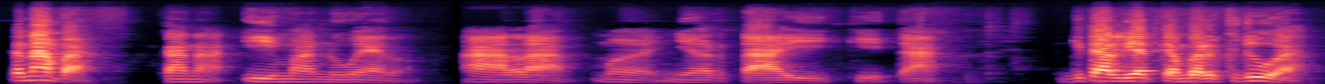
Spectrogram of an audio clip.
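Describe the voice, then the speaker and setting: A man's voice: mid-range voice, animated, unhurried, creaky, fairly bright tone. A middle-aged male pastor, preaching a conversational sermon and acting out prayers.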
